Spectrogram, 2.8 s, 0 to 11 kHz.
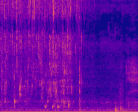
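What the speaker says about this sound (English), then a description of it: "and then 1 cup of plain water. Add my water." Plain water poured into a pot of seafood rice gives light, irregular splashing and dripping at low volume, trailing into a few quieter drips.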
